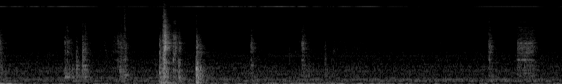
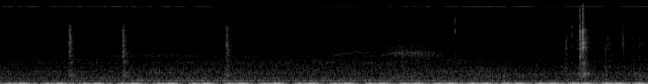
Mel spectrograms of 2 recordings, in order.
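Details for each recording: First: 35+-year-old Amiga 1000 floppy drive after cleaning the head with alcohol and oiling its moving parts: irregular head-step clicks and short seek buzzes. It boots Kickstart and Workbench fully; the drive sounds healthy. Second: 35+-year-old Commodore Amiga 1000 floppy drive: steady light ticking about three a second as the head steps back and forth without loading. The Kickstart disk won't boot; cause unconfirmed.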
